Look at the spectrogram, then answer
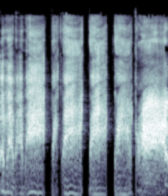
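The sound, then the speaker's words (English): A person squawks out a rapid string of buzzy, nasal syllables in a Donald Duck voice, about five loud bursts separated by brief gaps, imitating a quacking duck. “He talks in a Donald Duck voice.”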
